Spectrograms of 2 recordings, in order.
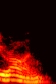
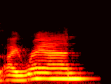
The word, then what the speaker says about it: Iran: So I am American, and you should be able to say Iran, right? Correctly. We had the hardest time getting our voice, TTS voices to say Iran, as you know. It was Iran, and we had to spell it differently.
